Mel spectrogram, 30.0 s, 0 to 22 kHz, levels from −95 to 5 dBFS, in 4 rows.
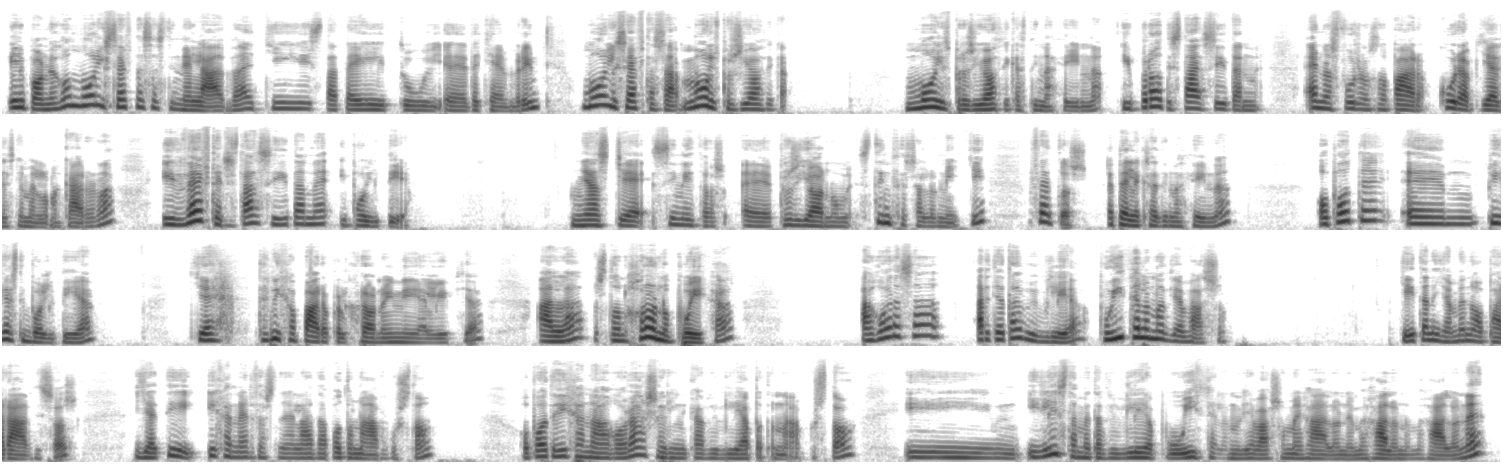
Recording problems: wrong speed, natural pitch; too fast; 1.7 times normal speed

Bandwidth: 15.5 kHz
